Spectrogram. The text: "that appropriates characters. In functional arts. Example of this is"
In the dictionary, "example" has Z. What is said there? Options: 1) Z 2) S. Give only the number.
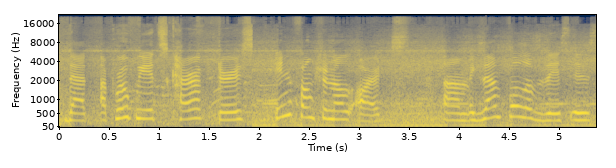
1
